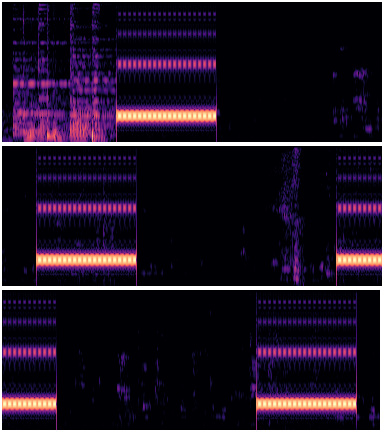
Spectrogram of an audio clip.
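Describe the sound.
A telephone line rings as the call is transferred to voicemail. Four long, steady ring tones of about two seconds each are separated by pauses with faint murmuring, and a short loud burst of noise comes before the first ring.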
